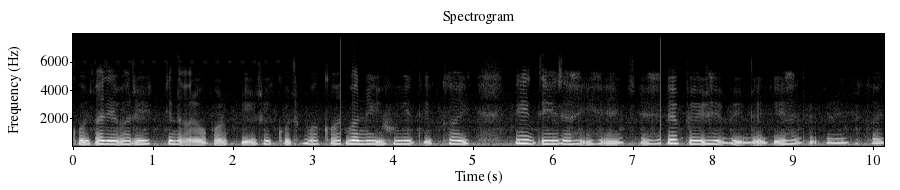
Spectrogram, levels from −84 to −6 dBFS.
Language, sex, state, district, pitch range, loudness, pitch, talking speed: Hindi, female, Uttarakhand, Uttarkashi, 230-280 Hz, -20 LUFS, 240 Hz, 105 wpm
